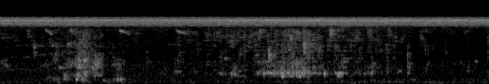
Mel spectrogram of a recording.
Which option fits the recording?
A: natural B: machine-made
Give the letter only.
A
